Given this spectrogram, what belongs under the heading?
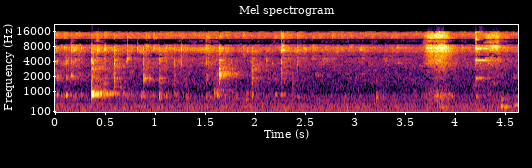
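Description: A spoon stirs a baking soda mixture in a glass, giving a few sharp clinks and soft scraping taps that come up close and fairly quiet, with no talking.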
